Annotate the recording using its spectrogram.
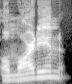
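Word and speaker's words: Omartian: How do you pronounce it? Omardian?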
